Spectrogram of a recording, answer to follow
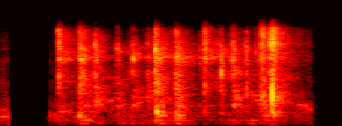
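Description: Typing on a computer keyboard: a quick, irregular run of key clicks starting about a third of a second in.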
